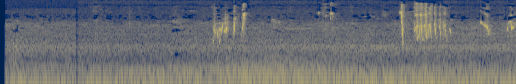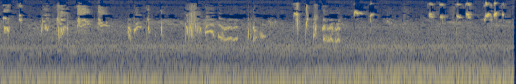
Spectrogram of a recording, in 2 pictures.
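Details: Robin singing. Short, high chirps and quick warbled phrases come in scattered bursts, with pauses between them, over a steady low rumble of background noise.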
